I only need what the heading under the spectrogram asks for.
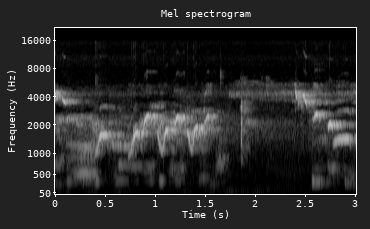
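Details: Loud song from a white-rumped shama: a chain of bouncing upswept whistled notes, a short pause, then varied higher twittering phrases.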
